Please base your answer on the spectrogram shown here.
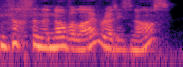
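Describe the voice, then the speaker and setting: A woman's voice: medium pitch, lively intonation, measured pace, slight background noise, natural voice. A woman playing a cheeky, offhand detective's sidekick in a naturalistic radio drama. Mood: protesting.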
